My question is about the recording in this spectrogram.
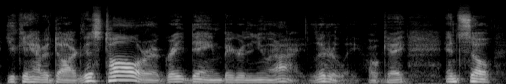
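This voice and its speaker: A man's voice: lowish voice, sing-song, a little fast, darkish tone. Emphatic older man, preachy podcast guest. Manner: emphatic, preachy, rhetorical questions. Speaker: guest author.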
